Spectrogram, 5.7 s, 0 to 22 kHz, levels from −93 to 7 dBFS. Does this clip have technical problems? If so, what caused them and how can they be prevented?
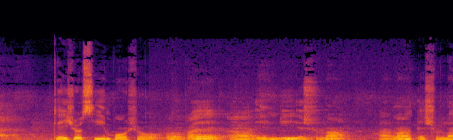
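Yes. Right after "sii mpoosho", at 1.87 s, the sound suddenly goes roomy and hollow with thinner bass, then snaps back at 5.14 s. Level barely changes, and room noise sits roughly 35 dB down. That's likely a switch to a distant microphone after the close mic dropped out. Check the close mic's cable and battery, and monitor it throughout the take.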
